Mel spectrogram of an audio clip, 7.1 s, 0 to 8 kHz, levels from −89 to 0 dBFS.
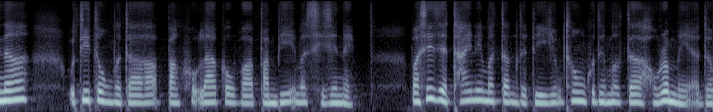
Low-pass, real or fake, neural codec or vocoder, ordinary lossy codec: none; fake; codec, 16 kHz, about 1 kbps, DyCAST, with the encoder's durations; none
